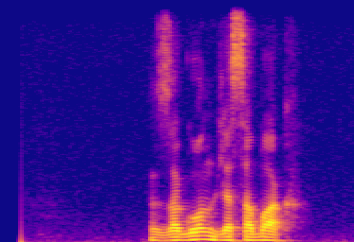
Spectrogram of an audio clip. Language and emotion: Russian, neutral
